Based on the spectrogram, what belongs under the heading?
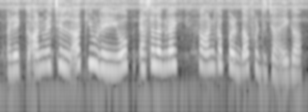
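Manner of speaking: husband grumbling loudly, half teasing. A narrator's reading. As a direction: protest that the shout hurt his ear. Husband complains about her shouting.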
